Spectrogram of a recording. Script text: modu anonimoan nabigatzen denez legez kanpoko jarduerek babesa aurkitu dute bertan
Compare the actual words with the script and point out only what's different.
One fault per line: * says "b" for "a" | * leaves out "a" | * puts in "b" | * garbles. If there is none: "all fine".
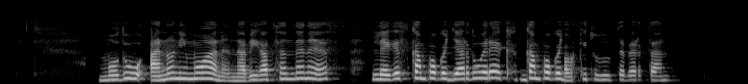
* says "kanpoko" for "babesa"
